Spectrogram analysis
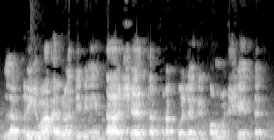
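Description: A man's voice: mid-range voice, quick pace, dull audio. A man from Veneto, a podcast host delivering a scripted, ironic and self-mocking monologue. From Veneto, Italy. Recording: roomy sound with background music.

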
